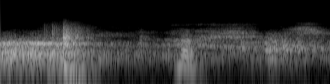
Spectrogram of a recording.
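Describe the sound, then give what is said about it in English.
A wooden door swings open with a brief creak and then bumps shut over a steady rushing wind. “The door, Denton. We don't have to knock. We walk right in.”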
